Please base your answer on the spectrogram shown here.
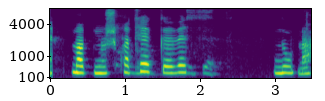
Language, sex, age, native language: Icelandic, female, 10, Icelandic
